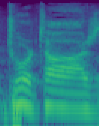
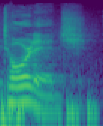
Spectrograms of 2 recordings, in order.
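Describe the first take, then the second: First: It is said with a fancy French-sounding accent. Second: It is said in a plain English way. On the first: A game character says it this way. "like he's some exotic" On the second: This is how the speaker normally says it. "I say Tortage"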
